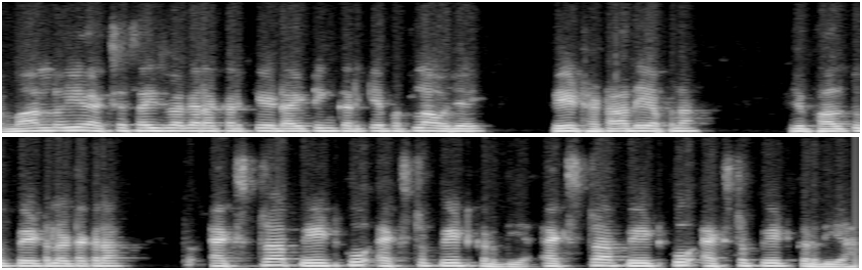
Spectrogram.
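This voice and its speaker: With the high frequencies cut off, the audio captures a male teacher speaking Hindi with a Haryanvi accent in a slightly high voice. He keeps his online vocabulary lesson chatty and humorous, peppered with lively anecdotes.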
